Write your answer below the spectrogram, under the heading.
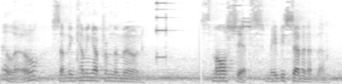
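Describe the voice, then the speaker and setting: An actor playing a steady, dry-humored male spaceship captain in an audio drama, matter-of-fact in manner. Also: mid-range voice, normal speed, heavy background noise, close to an everyday voice. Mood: concerned, practical. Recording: loud music bed behind voice.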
